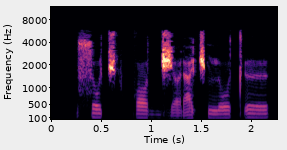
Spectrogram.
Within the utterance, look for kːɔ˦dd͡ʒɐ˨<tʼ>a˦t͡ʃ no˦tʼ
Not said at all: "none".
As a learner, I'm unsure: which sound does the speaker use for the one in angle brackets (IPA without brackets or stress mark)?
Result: ɾ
